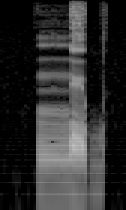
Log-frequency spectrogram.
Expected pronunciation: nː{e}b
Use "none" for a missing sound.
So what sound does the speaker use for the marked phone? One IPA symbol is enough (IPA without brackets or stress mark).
e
